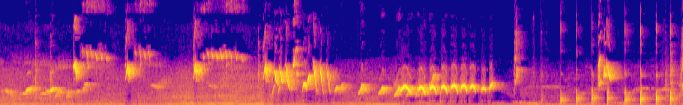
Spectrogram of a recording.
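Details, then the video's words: Long-tailed white-rumped shama singing in a varied stream of whistled phrases, rising and falling notes, a rapid trilled run, then sharp clicking notes repeated near the end; low hum in the background. "Kicau Burung Murai Batu Ekor Panjang"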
